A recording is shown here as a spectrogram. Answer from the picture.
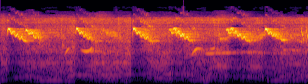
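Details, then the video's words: Yellow white-eye (Lombok yellow white-eye) gives bright, high, quick-falling whistled notes in rapid bursts about every half second, with a few lower twitters between phrases; a calming lure and training song for other white-eyes. "Ciak Joss Kecial Kuning"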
